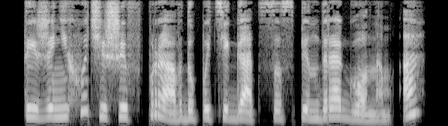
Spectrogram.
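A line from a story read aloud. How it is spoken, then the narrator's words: Mocking question. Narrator (Russian): насмешливо спрашивает Тарквин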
